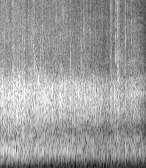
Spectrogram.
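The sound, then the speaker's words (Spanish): An audience applauds during a Spanish-language church service. The sound is a quiet, dense wash of many hands clapping together. It stays even, then thins slightly and tapers off at the very end. “Un aplauso para Él, porque Él es nuestro lugar.”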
